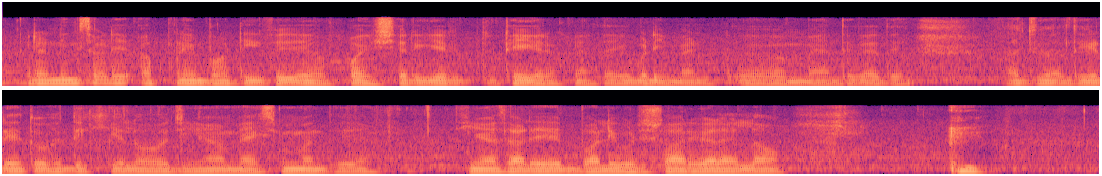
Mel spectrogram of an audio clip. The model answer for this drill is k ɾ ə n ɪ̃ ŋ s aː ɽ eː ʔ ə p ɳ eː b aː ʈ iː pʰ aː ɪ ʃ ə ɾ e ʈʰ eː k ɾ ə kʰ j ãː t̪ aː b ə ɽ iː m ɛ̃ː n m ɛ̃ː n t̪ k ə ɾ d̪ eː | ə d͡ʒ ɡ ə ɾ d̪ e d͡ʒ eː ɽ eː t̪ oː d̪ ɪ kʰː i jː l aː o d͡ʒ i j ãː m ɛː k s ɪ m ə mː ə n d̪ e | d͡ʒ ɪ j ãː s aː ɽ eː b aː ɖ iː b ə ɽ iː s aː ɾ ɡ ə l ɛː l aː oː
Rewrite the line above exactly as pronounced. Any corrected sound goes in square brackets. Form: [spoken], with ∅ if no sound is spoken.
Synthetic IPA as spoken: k ɾ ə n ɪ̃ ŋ s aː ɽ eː ʔ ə p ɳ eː b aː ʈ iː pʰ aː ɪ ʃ ə ɾ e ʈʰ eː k ɾ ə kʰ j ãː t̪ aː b ə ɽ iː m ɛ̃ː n m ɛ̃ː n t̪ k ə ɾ d̪ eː | ə d͡ʒ ɡ ə [l] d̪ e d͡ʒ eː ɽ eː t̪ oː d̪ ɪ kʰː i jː l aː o d͡ʒ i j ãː m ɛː k s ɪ m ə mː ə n d̪ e | d͡ʒ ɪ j ãː s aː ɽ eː b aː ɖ iː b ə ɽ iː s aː ɾ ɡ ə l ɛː l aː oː

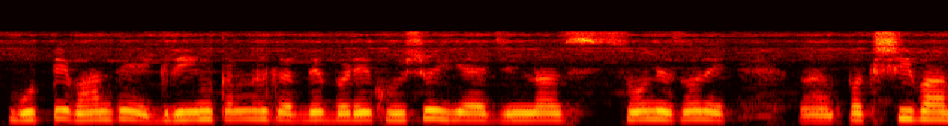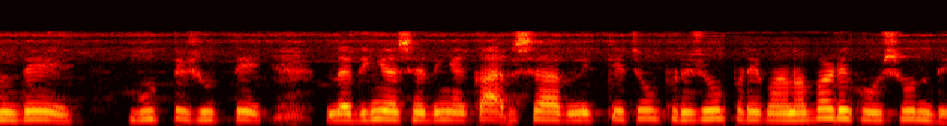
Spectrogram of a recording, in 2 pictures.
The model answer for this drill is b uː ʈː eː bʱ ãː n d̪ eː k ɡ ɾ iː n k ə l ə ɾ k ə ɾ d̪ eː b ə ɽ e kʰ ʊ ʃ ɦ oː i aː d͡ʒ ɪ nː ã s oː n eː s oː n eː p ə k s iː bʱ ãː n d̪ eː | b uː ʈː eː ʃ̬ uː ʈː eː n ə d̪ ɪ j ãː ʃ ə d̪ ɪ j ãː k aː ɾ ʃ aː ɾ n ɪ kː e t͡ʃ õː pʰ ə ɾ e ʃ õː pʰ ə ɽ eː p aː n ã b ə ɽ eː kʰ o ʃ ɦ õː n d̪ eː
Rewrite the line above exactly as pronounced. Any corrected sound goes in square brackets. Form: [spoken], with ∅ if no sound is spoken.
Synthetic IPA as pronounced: b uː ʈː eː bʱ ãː n d̪ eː [∅] ɡ ɾ iː n k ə l ə ɾ k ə ɾ d̪ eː b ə ɽ e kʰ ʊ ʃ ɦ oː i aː d͡ʒ ɪ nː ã s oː n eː s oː n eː p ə k [ʃ] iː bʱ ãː n d̪ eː | b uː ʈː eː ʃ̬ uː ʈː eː n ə d̪ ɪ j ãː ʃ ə d̪ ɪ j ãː k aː ɾ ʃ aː ɾ n ɪ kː e t͡ʃ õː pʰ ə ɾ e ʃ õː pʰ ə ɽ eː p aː n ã b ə ɽ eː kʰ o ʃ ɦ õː n d̪ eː

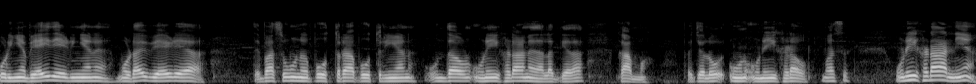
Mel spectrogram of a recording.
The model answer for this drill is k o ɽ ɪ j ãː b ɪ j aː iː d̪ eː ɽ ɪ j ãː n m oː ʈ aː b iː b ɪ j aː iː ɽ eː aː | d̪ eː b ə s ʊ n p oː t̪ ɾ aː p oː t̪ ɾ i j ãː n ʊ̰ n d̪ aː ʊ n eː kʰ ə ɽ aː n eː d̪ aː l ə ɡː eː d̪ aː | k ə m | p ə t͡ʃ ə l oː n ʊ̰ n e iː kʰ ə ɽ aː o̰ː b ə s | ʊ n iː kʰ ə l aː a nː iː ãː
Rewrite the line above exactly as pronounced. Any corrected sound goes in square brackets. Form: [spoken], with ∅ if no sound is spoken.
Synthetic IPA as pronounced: k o ɽ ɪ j ãː b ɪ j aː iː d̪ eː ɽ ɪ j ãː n m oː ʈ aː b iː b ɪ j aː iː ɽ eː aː | [t̪] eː b ə s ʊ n p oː t̪ ɾ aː p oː t̪ ɾ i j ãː n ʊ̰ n d̪ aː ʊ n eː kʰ ə ɽ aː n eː d̪ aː l ə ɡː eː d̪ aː | k ə m | p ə t͡ʃ ə l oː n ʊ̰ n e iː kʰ ə ɽ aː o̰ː b ə s | ʊ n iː kʰ ə [ɽ] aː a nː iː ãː

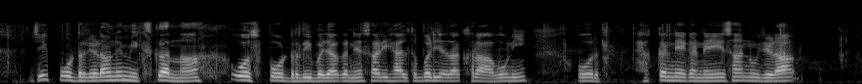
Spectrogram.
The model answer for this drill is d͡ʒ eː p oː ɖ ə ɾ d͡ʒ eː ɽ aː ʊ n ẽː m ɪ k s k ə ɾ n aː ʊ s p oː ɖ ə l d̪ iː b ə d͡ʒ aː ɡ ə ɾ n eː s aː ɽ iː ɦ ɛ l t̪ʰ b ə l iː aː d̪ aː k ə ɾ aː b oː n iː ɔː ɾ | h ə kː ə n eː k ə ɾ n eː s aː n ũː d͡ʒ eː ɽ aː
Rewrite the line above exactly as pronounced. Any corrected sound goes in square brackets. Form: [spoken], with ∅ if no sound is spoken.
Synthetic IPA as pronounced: d͡ʒ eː p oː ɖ ə ɾ d͡ʒ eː ɽ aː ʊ n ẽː m ɪ k s k ə ɾ n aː ʊ s p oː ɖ ə [ɾ] d̪ iː b ə d͡ʒ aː [k] ə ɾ n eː s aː ɽ iː ɦ ɛ l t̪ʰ b ə [ɽ] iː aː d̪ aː [kʰ] ə ɾ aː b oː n iː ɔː ɾ | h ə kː ə n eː k ə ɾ n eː s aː n ũː d͡ʒ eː ɽ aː

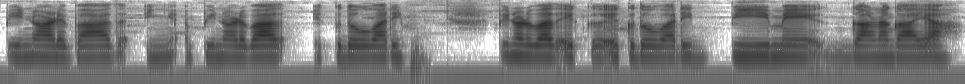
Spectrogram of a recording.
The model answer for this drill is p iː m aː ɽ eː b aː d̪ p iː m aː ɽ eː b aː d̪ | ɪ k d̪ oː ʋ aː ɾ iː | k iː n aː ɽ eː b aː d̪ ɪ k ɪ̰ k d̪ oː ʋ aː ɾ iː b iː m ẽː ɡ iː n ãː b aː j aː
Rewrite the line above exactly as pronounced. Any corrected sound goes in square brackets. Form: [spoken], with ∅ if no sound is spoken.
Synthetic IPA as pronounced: p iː [n] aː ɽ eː b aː d̪ p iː [n] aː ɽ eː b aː d̪ | ɪ k d̪ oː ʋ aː ɾ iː | [p] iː n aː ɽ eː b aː d̪ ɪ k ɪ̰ k d̪ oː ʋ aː ɾ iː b iː m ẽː ɡ [aː] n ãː [ɡ] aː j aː

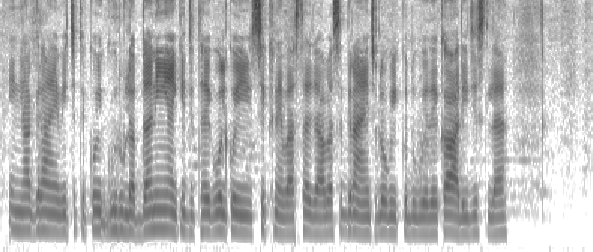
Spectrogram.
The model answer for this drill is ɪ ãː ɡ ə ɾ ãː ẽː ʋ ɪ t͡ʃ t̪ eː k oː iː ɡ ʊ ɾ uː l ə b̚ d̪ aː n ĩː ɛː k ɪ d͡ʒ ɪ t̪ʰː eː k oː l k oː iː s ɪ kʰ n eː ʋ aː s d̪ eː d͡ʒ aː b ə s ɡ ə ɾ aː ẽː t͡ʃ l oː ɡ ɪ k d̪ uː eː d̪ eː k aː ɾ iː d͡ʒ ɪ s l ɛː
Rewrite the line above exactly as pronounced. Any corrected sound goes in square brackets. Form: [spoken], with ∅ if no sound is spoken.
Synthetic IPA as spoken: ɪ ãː ɡ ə ɾ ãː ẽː ʋ ɪ t͡ʃ t̪ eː k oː iː ɡ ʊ ɾ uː l ə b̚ d̪ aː n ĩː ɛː k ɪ d͡ʒ ɪ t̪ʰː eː k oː l k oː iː s ɪ kʰ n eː ʋ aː s [t̪] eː d͡ʒ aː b ə s ɡ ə ɾ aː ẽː t͡ʃ l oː ɡ ɪ k d̪ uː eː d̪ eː k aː ɾ iː d͡ʒ ɪ s l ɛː

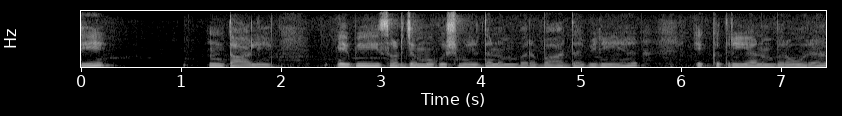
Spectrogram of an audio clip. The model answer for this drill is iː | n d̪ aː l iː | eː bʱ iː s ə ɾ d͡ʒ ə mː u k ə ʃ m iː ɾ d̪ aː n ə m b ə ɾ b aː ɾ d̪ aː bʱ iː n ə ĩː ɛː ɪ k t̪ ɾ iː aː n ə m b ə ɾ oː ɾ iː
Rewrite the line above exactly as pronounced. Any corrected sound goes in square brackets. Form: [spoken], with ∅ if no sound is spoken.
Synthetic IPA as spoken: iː | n [t̪] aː l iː | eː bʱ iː s ə ɾ d͡ʒ ə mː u k ə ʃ m iː ɾ d̪ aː n ə m b ə ɾ b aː ɾ d̪ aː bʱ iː n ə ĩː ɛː ɪ k t̪ ɾ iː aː n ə m b ə ɾ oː ɾ [ɛː]

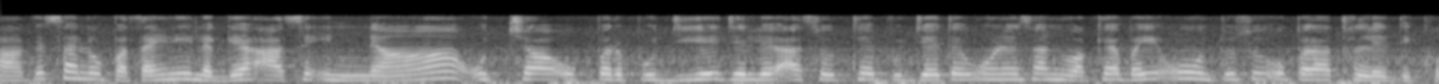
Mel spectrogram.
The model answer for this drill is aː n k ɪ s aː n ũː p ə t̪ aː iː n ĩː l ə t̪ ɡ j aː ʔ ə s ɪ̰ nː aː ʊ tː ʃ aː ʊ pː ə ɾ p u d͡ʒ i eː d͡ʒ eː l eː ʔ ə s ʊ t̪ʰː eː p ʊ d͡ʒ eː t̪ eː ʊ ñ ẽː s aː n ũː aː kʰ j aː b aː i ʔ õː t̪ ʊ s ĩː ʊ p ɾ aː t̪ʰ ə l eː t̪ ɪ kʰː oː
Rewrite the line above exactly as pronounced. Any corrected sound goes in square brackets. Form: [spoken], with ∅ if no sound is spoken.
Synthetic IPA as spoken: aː [∅] k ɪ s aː n ũː p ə t̪ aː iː n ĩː l ə [∅] ɡ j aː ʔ ə s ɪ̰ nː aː ʊ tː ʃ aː ʊ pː ə ɾ p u d͡ʒ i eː d͡ʒ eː l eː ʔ ə s ʊ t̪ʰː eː p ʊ d͡ʒ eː t̪ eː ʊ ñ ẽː s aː n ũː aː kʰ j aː b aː i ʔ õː t̪ ʊ s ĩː ʊ p ɾ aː t̪ʰ ə l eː [d̪] ɪ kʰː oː

